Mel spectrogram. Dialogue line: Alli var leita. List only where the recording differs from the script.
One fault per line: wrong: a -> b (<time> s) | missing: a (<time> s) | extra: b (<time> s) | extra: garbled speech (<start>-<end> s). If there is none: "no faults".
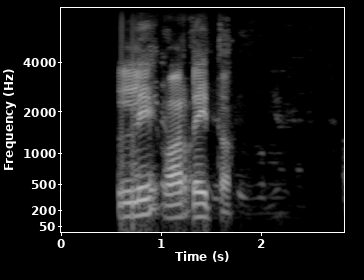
no faults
